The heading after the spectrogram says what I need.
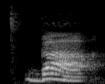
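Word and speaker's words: باء: It's like ba, like book.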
